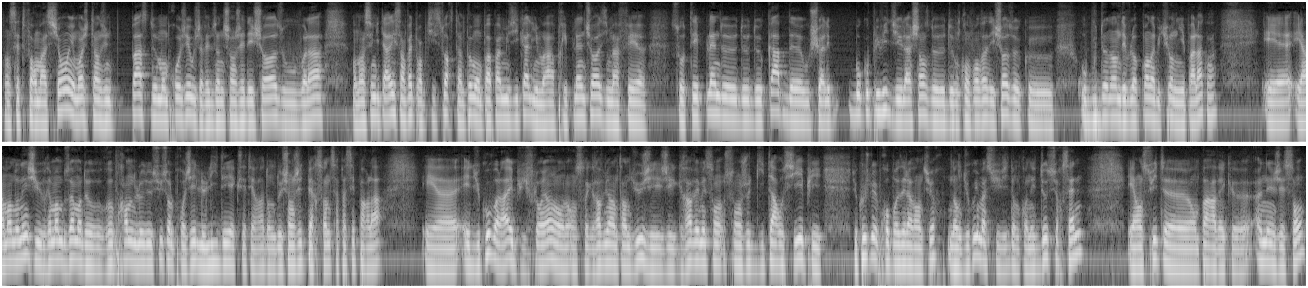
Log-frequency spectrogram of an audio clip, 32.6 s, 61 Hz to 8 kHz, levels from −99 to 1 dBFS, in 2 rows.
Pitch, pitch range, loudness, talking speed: 130 Hz, 125-145 Hz, -20 LUFS, 315 wpm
